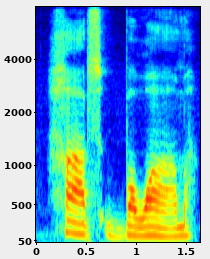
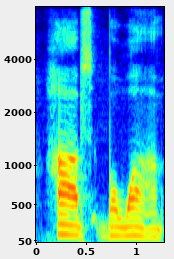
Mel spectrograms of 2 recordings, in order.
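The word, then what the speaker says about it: Hobsbawm: based on historian eric hops bowam h-o-b-s hobbs bawam i believe it is the correct pronunciation at the time of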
